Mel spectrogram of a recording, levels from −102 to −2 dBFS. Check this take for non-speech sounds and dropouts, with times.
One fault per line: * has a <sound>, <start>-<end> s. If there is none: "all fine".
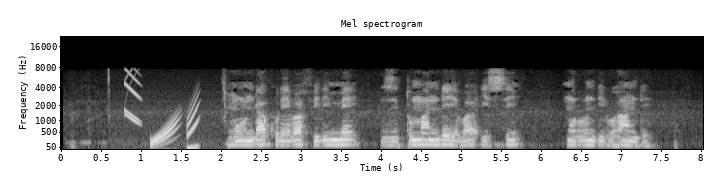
* has a chirp, 0.8-1.8 s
